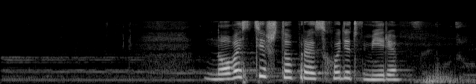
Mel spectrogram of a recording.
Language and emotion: Russian, positive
